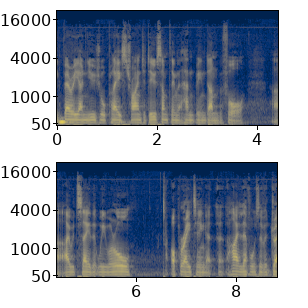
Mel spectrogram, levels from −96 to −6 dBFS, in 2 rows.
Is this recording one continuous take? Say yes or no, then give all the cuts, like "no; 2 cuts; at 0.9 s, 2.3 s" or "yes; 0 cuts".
yes; 0 cuts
